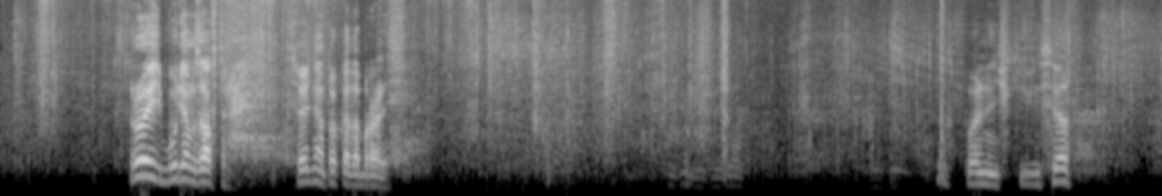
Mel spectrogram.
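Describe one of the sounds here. A man speaks animatedly close by.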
